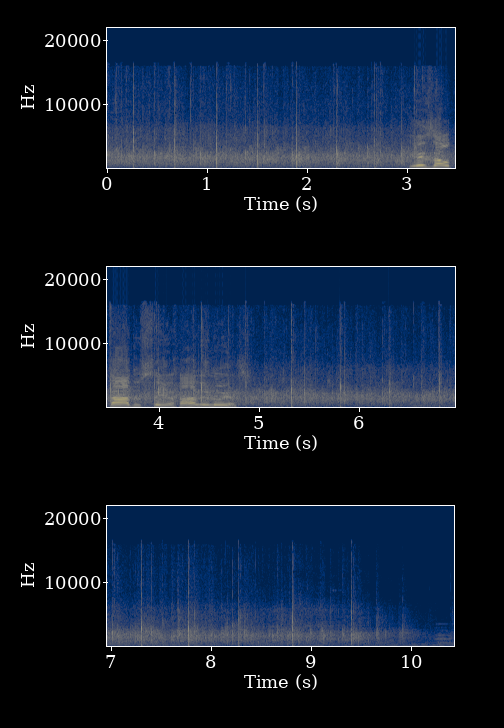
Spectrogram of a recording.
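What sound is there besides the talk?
audience applauding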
